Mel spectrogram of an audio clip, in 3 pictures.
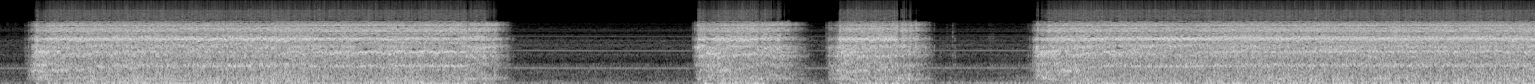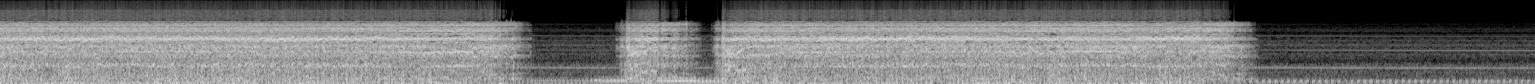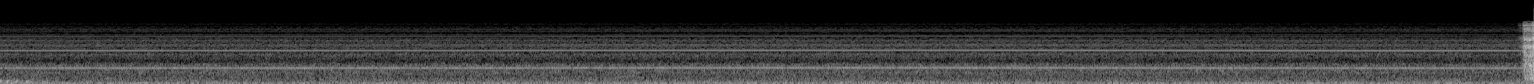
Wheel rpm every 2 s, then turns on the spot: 140, 210, 100, 50, 50, 140, 230, 230, 230, 210, 40, 140, 220, 180, 0, 0, 0, 0, 0, 0, 0, 0, 10.
none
